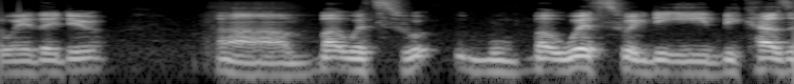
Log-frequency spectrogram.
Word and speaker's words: SWGDE: People pronounce it all sorts of different ways, but I pronounce it SWGDE since I was in law enforcement.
